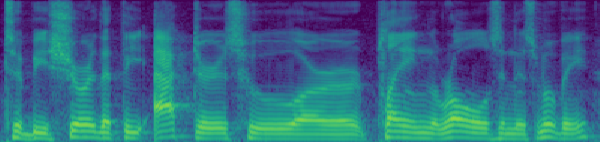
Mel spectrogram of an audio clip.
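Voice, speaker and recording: A man hosting a morning TV news segment in a studio, asking guests brisk, friendly questions. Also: fairly low pitch, fairly even intonation, a little mellow, clean tone. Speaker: TV news host. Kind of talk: morning TV interview.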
